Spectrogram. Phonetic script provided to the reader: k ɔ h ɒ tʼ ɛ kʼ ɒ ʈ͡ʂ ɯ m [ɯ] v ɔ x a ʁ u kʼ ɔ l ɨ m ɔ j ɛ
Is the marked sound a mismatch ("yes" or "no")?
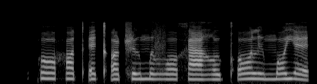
yes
